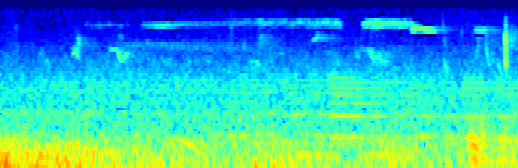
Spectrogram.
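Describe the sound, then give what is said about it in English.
A low, insect-like buzz of rapidly beating wings as a territorial male bird takes off to chase off other birds, with thin high whistling trills streaking over it as small birds dart in the chase. “Whereas he's, you know, taking off and chase off other birds like that right there.”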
